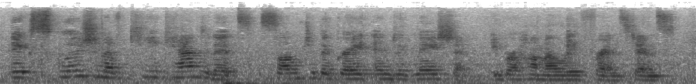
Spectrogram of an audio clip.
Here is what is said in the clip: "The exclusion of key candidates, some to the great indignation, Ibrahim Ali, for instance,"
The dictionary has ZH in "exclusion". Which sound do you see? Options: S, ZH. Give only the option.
ZH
